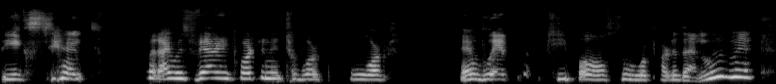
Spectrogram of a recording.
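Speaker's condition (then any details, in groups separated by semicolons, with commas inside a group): Cerebral palsy; mobility issues, typing very laborious; diagnosed at one year old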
